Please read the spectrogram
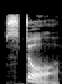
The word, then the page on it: store: anglais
